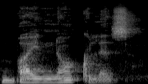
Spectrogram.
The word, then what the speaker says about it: binoculars: The initial vowel sound is not a diphthong, it's not I, it's a monophthong, E, B. And the second vowel sound is not U, it's a combination of a consonant and a short vowel, U plus A, U plus Schwa, Binoculars, Binoculars.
